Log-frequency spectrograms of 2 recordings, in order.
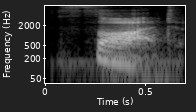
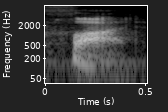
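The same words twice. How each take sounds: First: It begins with a th sound. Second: It begins with an f sound. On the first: The speaker calls it right. "He's like" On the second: The speaker calls it wrong. "I was like"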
